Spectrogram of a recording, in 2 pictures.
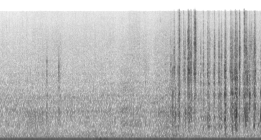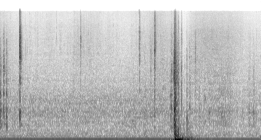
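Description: Fireworks going off: a quick string of crackling pops for a couple of seconds, then a single loud bang near the end, over a steady low hum.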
